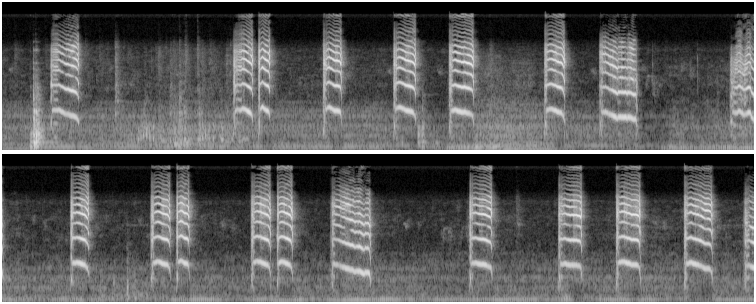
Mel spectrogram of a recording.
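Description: Baby rose-ringed parakeet calling over and over: about twenty short calls, each dropping in pitch at its end. They come one every second or two, now and then two in quick succession.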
